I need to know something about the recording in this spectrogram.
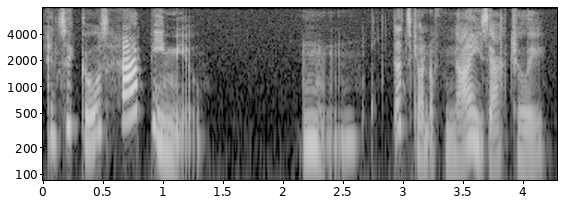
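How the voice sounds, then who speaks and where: A woman's voice: medium pitch, big pitch swings, unhurried, slight background noise. A woman acting a wry, curious young Hong Kong woman in conversational drama dialogue. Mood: amused. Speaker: actor in a student play.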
